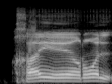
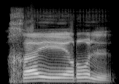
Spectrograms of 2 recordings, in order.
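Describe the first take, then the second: Both takes have the same delivery.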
